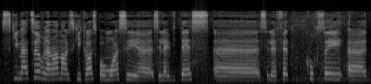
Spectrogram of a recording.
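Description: A woman's voice: fairly high pitch, moderate pace, loud music behind the voice. A woman athlete, answering hesitantly outdoors in the snow. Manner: hesitant, many fillers. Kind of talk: casual interview answers.

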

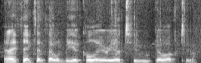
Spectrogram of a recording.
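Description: A man's voice: fairly low pitch, fast, mellow. A man giving casual let's play commentary, murmuring short reactions to himself as he plays. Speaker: gaming video host.

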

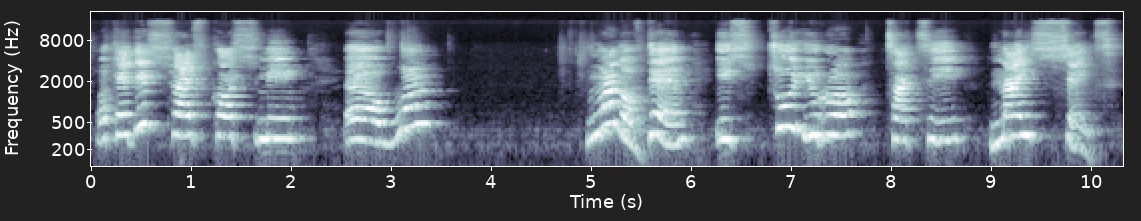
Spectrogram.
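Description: A woman in her thirties vlogging a grocery haul in her kitchen, slowly repeating each price and asking viewers whether they can see the items. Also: high voice, expressive. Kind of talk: grocery haul show-and-tell. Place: kitchen, indoors. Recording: echoey room with faint noise.

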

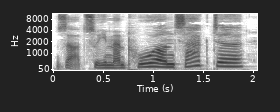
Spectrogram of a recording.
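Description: A woman reading a fairy tale aloud as a bedtime audiobook, softly and soothingly, in a deliberately gentle manner. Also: fairly low pitch, animated, no room sound. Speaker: audiobook reader.

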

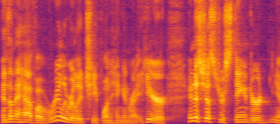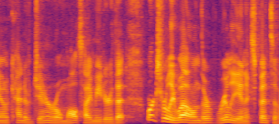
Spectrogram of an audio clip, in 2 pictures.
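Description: A man from the United States with an American accent gives a conversational, explanatory hands-on tool review in a workshop. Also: mid-range voice. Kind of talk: hands-on product review and demonstration. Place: home workshop at a workbench.

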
